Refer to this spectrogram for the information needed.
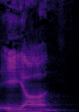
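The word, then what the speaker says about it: eon (αἰών): There is a little word, A-I-O-N, eon. We pronounce it eon.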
